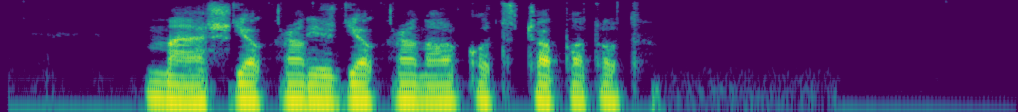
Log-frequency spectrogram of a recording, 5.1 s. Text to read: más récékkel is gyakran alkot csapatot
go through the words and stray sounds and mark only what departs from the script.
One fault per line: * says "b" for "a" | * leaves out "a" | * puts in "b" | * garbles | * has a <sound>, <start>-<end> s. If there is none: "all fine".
* says "gyakran" for "récékkel"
